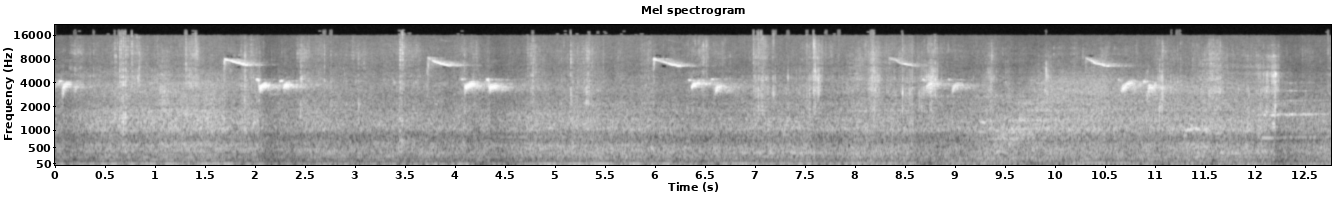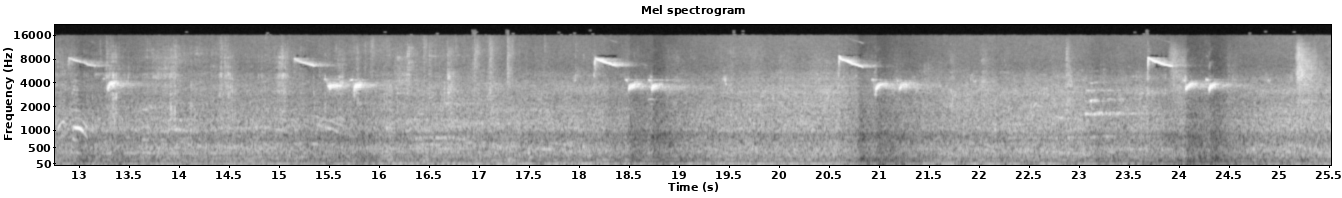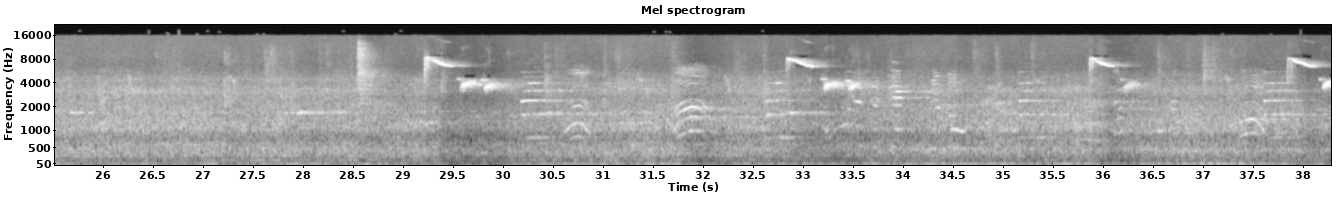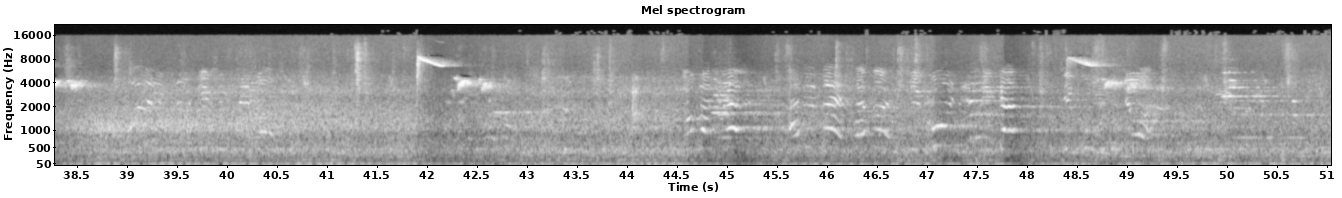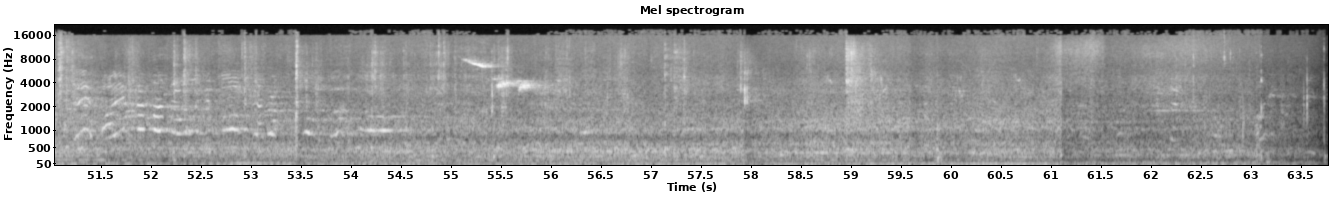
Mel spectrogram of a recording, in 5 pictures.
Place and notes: Шумы улицы. Голос взрослых и детей. Пение птиц и шаги по асфальту
9 March 2019, ~12:00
